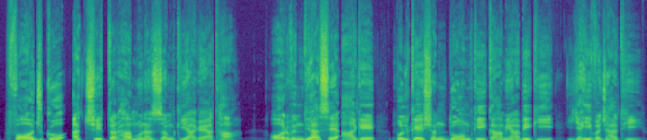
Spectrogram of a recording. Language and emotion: Urdu, neutral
